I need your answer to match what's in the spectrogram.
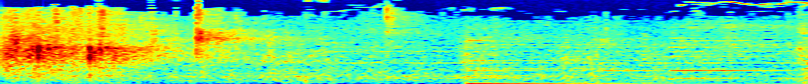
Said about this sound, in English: Come on, if you receive this word, would you give the Lord a good round of applause?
